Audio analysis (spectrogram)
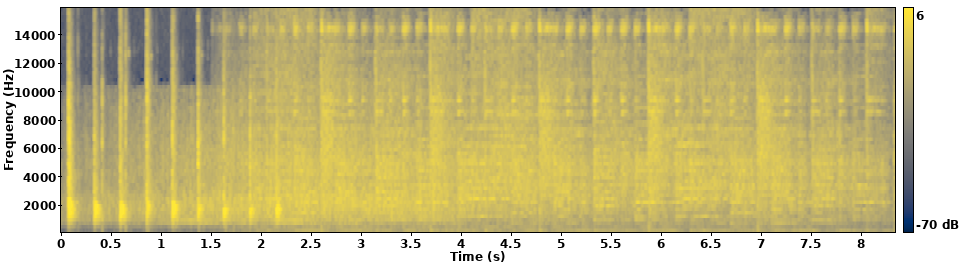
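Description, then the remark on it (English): An audience breaks into applause that starts as a few rhythmic claps and quickly swells into a loud, sustained, dense wash of clapping with a low rumbling undertone, no voices standing out. “we just want to give a massive, massive round of applause from everybody”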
